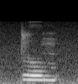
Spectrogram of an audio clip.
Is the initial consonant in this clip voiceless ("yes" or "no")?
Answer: yes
